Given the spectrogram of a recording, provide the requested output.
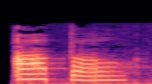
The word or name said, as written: apo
